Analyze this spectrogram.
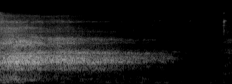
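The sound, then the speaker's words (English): Slow, deep breath out during a guided breathing exercise: a long breathy exhale that starts loud and fades away over about two seconds, followed by a faint click. “Take another deep breath in. Hold it. And out.”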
